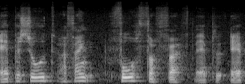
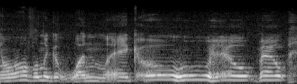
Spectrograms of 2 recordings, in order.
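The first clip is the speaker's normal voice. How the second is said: high, loud hammed-up plea; mock wailing; 9 semitones higher, 5 dB louder, slower than usual. Mimicking a one-legged contestant's sob story, mock wailing. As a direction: wail it like a badly faked victim.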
